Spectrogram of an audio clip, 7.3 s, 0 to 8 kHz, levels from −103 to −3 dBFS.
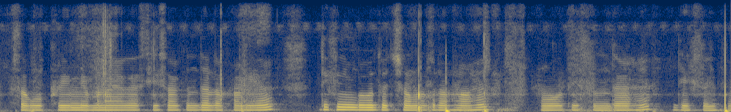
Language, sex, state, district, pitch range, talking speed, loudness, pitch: Maithili, male, Bihar, Supaul, 155-160 Hz, 205 wpm, -25 LUFS, 155 Hz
